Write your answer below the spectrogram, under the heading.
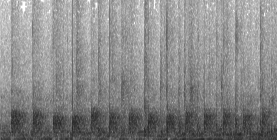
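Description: Music with a fast, even beat, about three and a half beats a second, over a steady low bass.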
